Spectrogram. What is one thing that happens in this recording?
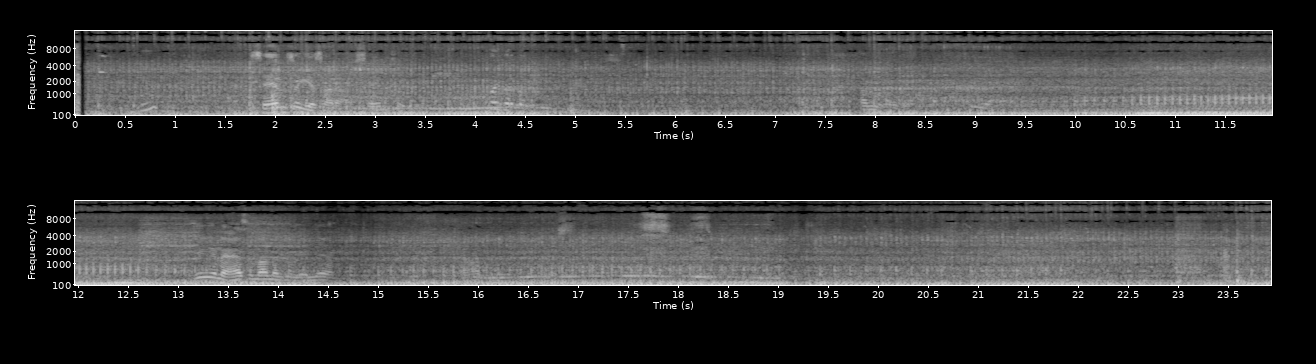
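Tractor diesel engines rumble steadily close by.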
